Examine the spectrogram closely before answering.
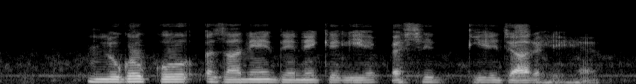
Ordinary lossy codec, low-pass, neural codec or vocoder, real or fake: AAC, 32 kbps; 7.2 kHz; codec, 16 kHz, 4 kbps, FunCodec, trained on Chinese and English, 50 frames a second; fake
